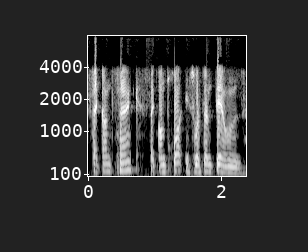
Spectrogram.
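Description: Jovial fast-talking man with a Marseille accent. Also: on the high side, poor audio. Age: 50s. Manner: jovial, joking. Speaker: radio show caller. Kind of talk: casual chat.

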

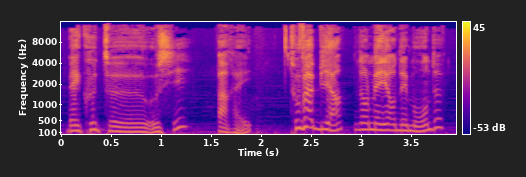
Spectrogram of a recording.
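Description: A woman's voice: lowish voice, sing-song, normal speed, darkish tone, faint music behind. A woman hosting a late-night radio call-in show, chatty and full of fillers. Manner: chatty, filler-heavy, lots of hein and euh.

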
